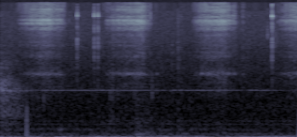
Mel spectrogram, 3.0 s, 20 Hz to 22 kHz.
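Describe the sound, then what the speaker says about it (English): The crown of a Tudor Black Bay 36 watch is being wound, giving a fine, close, quiet ratcheting rasp in repeated bursts with no talk. "You have to wind it up a little bit so it pops out a little more, and now we can wind the watch."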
